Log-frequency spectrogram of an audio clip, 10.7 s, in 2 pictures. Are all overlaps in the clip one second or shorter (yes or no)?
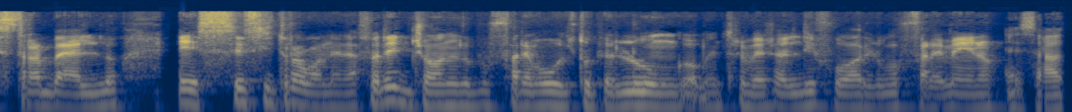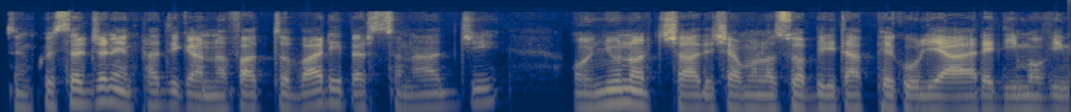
yes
